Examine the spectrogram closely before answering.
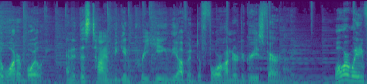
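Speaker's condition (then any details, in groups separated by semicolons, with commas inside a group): No condition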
